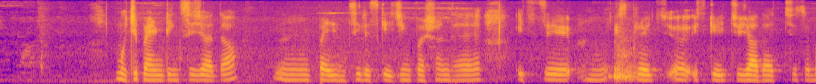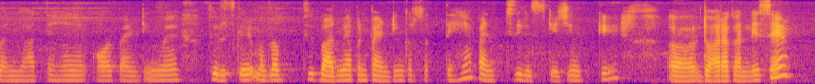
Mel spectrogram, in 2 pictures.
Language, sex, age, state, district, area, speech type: Hindi, female, 18-30, Madhya Pradesh, Chhindwara, urban, spontaneous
